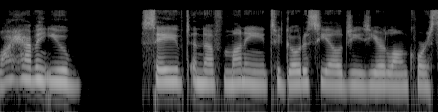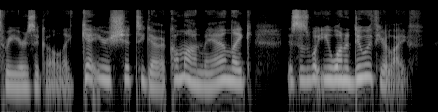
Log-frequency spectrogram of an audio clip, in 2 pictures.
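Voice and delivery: mock angry, self-critical inner voice. Retelling what the critical inner voice said: retelling angry self-criticism. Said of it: "there was a little bit of anger".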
